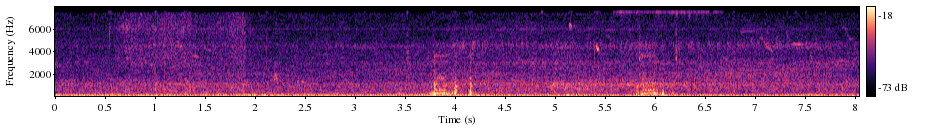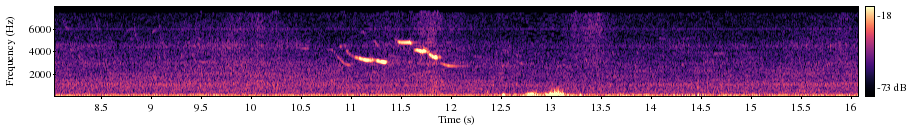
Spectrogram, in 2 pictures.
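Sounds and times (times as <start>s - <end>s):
steady low hum: 0.0s - 16.0s
small bird chirping: 10.8s - 12.8s.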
